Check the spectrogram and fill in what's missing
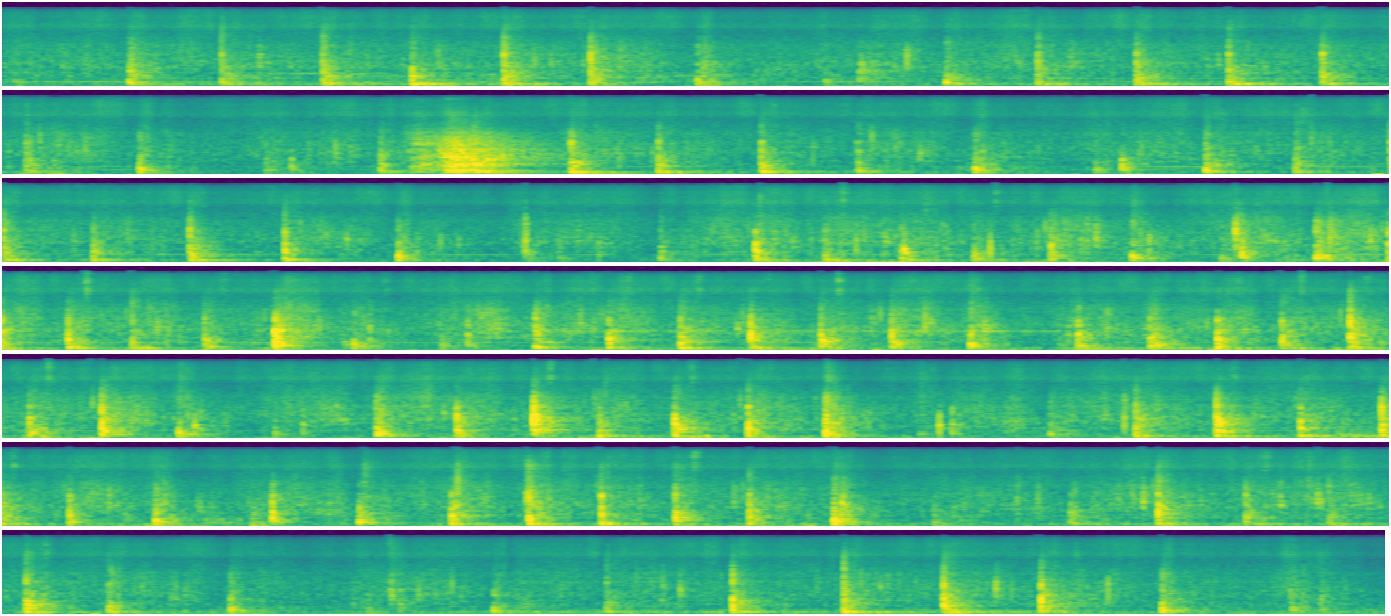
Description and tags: walk and run up stairs
walking and running upstairs in a concrete stairwell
